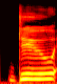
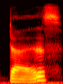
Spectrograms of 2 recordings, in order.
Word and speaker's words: do: Do should rhyme with the letter U or the word you, not do like a female deer.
